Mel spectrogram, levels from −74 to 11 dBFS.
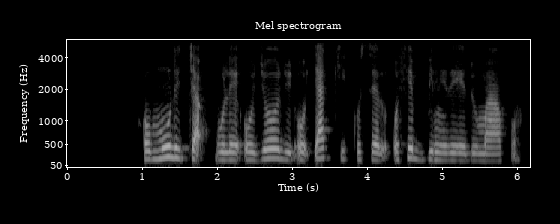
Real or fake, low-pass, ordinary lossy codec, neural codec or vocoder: fake; 5.4 kHz; Opus, 24 kbps; codec, 16 kHz in and 24 kHz out, 1 kbps, XY-Tokenizer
